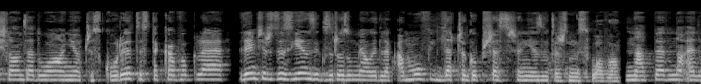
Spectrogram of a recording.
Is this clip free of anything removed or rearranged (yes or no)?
no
